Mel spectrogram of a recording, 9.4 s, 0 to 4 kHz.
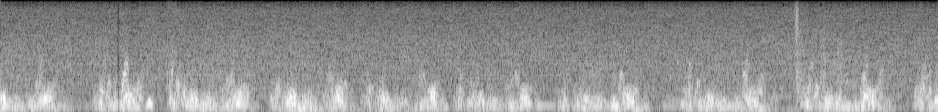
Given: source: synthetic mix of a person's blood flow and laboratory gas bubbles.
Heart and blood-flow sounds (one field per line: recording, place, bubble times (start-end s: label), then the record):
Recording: Doppler ultrasound of blood flow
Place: precordium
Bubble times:
1.66-1.77 s: bubbles
From the record:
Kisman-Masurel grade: 121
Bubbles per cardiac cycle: 1 to 2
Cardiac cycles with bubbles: 10 to 50%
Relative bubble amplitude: barely perceptible (0.100 to 0.250)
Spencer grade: 2 (many but less than half of the cardiac periods contain bubble signals, singularly or in groups)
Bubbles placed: anywhere in the cardiac cycle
